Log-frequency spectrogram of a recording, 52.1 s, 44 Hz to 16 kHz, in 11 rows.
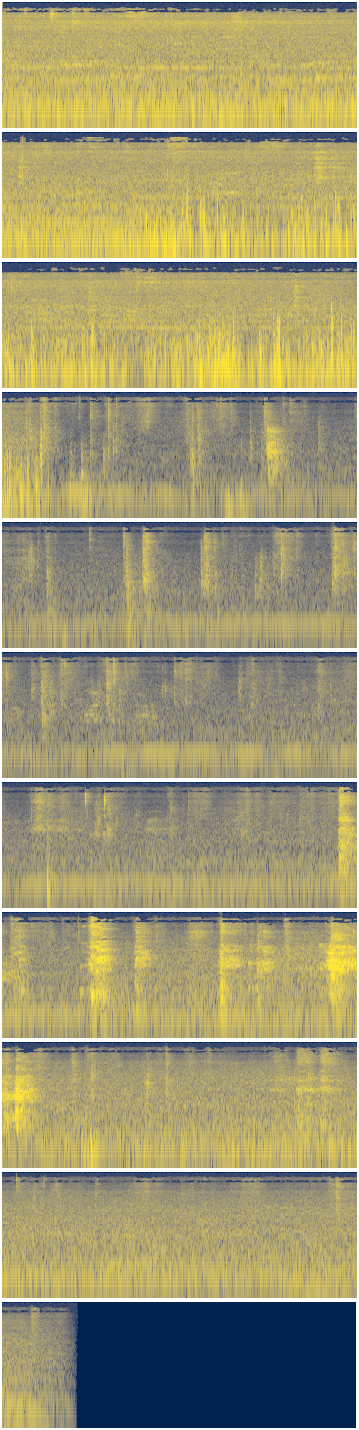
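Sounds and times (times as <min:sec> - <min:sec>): steady low hum: 0:00.0 - 0:48.3
footsteps walking into room: 0:05.0 - 0:20.7, 0:21.6 - 0:36.0, 0:36.8 - 0:37.4, 0:38.4 - 0:41.4, 0:42.4 - 0:48.3
person coughing: 0:32.9 - 0:33.6, 0:34.2 - 0:35.2, 0:36.0 - 0:38.4, 0:41.7 - 0:42.4.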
